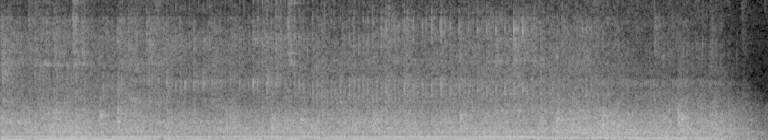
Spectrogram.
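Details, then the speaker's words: Garage door with opener after lubricating joints, bearings and springs: even motor hum with light metal rattle from the track, no screech or squeal during travel, then stops; screeching fixed, operates normally. "Sounds pretty good. So now the garage door went from sounding like my ex-wife to sounding like my mother, who's slightly more tolerable."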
